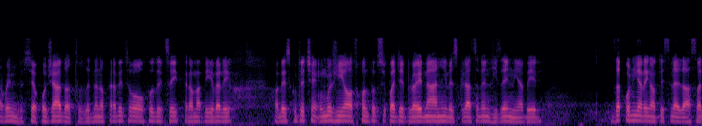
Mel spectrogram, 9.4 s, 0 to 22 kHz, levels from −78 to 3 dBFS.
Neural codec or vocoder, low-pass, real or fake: codec, 16 kHz, 0.5 kbps, FunCodec, trained on LibriTTS, 25 frames a second; 7.2 kHz; fake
